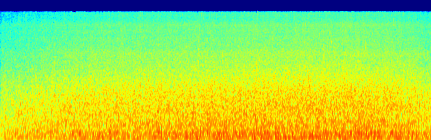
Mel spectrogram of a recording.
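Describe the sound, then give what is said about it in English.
A waterfall roars with a steady, dense rush of churning water, loud, holding an even level throughout with no pauses and no voices. “A loud and intrusive natural sound, such as a waterfall, has evolved as part of an ecosystem over a long period of time.”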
